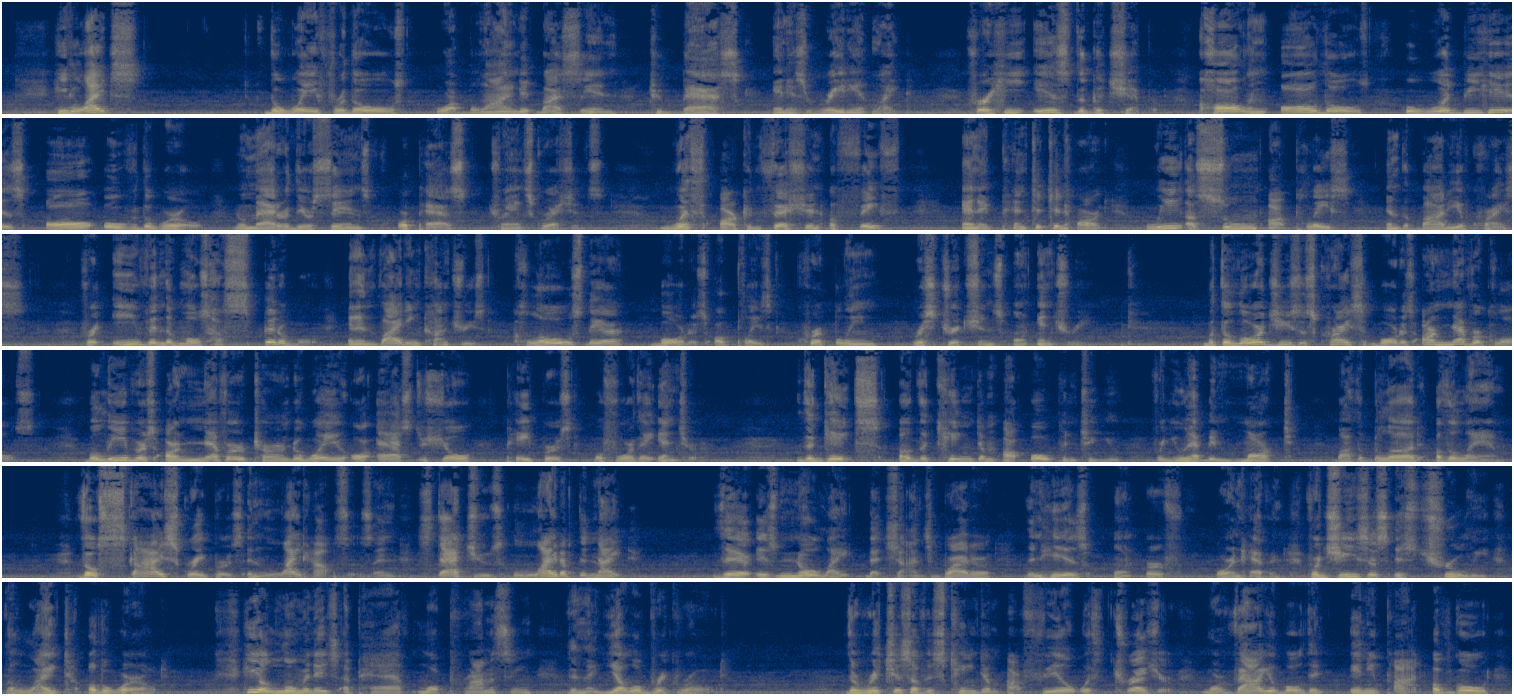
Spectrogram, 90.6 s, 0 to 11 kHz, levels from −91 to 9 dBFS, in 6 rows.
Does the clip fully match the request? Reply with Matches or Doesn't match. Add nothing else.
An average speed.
Doesn't match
